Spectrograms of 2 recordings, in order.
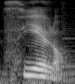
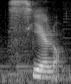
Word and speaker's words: cielo: pytanie to zależy, bo w większości regionów Hiszpanii litery CE oraz CI wymawia się w sepleniący sposób z językiem między zębami, jak na przykład w słowach cerrar czy cielo. Natomiast w Ameryce Łacińskiej usłyszymy dźwięk S, czyli se, si, cerrar, cielo.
